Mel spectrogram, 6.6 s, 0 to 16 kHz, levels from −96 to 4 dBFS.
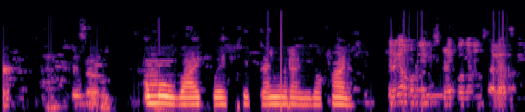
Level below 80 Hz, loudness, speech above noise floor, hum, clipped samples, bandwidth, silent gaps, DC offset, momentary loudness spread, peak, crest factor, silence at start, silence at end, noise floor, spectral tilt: -56 dBFS; -22 LUFS; 26 dB; none; under 0.1%; 7 kHz; 4.68-4.81 s; under 0.1%; 21 LU; -4 dBFS; 18 dB; 0.05 s; 0.15 s; -48 dBFS; -8 dB/octave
